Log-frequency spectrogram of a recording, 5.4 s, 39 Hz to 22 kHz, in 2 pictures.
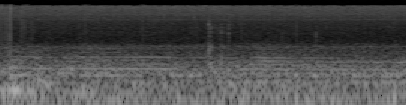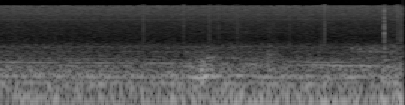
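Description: Mazda RX-8's twin-rotor Wankel rotary engine running under load, heard from inside the cabin along with low road and tyre rumble. The engine note sags slowly in pitch, then climbs again near the end as the car is driven round the track.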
